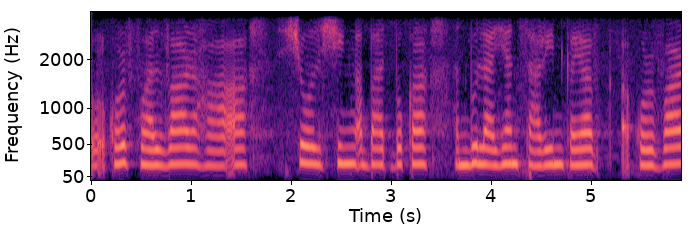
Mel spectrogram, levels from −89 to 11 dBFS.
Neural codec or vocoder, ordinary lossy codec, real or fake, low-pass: none; none; real; 3.6 kHz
